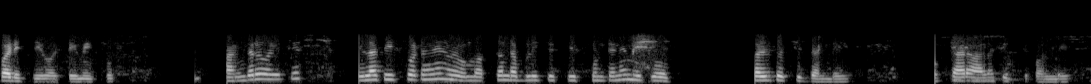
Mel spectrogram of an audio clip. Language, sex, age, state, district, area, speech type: Telugu, male, 45-60, Andhra Pradesh, Krishna, urban, conversation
